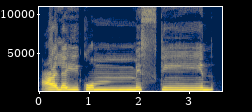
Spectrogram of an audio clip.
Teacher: کلمت مسکین، میم حروف الادغام میں سے ہے لہذا ہم پہلے میم کو دوسرے میم میں ملا کے ایک ہی میم اور تشدید کے ساتھ پڑھیں گے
